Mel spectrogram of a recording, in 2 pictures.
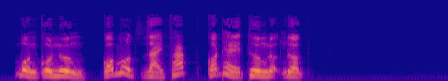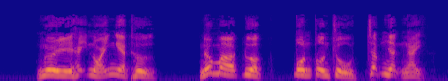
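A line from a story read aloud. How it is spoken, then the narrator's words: Stern voice. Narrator (Vietnamese): Tân Mộ Hòa nghiêm giọng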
